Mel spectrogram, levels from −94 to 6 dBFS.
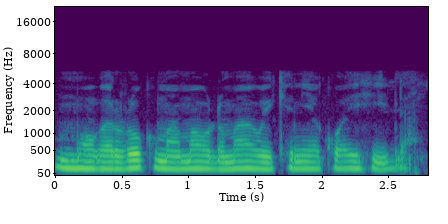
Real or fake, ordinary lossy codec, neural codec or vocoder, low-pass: real; none; none; 5.4 kHz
